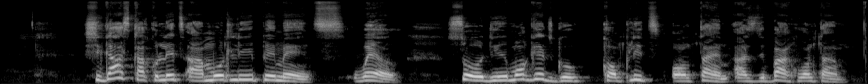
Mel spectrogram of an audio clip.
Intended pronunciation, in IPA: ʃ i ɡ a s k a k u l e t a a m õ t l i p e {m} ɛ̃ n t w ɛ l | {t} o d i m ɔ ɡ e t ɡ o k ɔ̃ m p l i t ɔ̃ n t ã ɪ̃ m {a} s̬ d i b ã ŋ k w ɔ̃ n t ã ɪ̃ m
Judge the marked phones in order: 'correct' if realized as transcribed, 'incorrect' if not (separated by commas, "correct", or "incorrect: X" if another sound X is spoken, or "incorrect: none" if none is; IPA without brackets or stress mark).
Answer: correct, incorrect: s, correct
